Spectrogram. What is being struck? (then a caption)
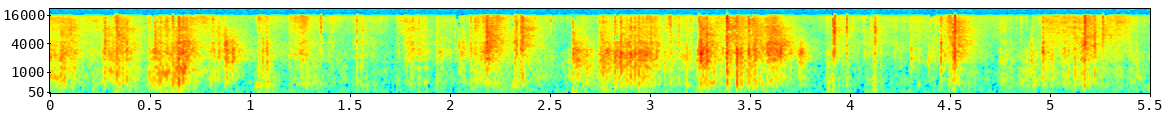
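Glossy paper magazine. A thin glossy paper magazine of a few hundred pages is held in one hand while fingertips flick and turn its pages. The paper rustles and crinkles in a quick, irregular run of dry, bright crackles and riffles, with short swells of louder crumpling between quieter flicks.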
